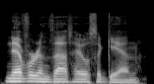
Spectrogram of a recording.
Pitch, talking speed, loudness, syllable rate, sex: 120 Hz, 195 wpm, -17 LUFS, 6.0 syllables/s, male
